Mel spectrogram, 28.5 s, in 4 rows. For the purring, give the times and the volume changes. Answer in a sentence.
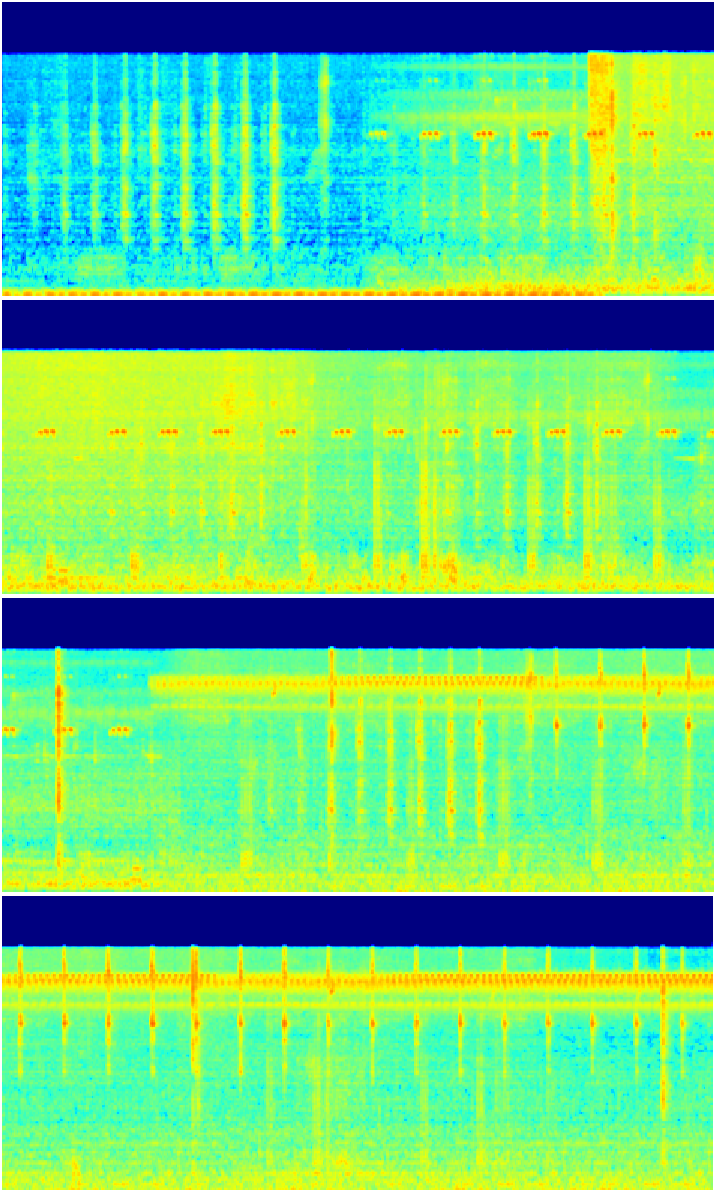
You can hear the purring from 0.0 to 28.2 s, getting louder then quieter.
